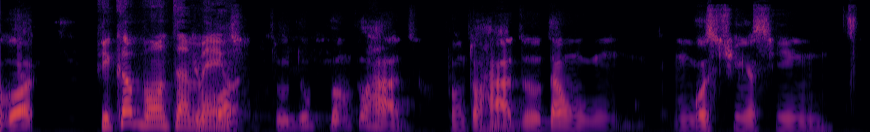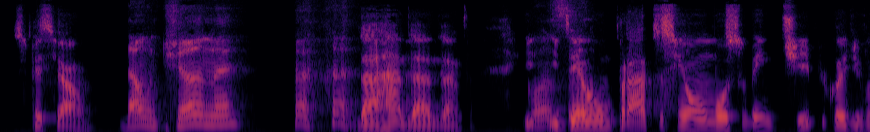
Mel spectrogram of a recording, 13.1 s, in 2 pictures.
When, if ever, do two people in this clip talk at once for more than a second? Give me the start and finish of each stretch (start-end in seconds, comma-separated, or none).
none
